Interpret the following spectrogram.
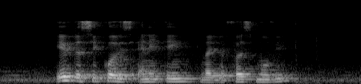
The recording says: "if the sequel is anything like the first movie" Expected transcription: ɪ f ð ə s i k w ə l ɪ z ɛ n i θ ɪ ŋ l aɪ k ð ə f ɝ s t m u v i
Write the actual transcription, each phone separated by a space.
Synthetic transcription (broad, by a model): ɪ f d ə s i k w ə l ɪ s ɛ n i t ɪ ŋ l aɪ k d ə f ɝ s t m u v i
